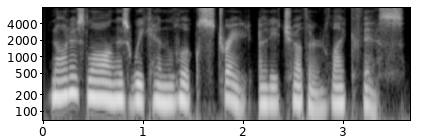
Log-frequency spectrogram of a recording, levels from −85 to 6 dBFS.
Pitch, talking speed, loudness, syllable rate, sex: 155 Hz, 210 wpm, -14 LUFS, 4.1 syllables/s, female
